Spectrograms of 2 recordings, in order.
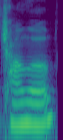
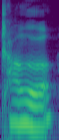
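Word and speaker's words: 嫦娥: is the pronunciation of Chang'e. In the movie, sometimes they tend to emphasize on the Chang and make the sounds a lot weaker, but actually they should be pronounced with equal force.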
